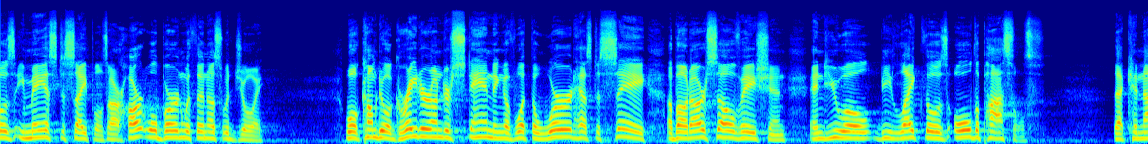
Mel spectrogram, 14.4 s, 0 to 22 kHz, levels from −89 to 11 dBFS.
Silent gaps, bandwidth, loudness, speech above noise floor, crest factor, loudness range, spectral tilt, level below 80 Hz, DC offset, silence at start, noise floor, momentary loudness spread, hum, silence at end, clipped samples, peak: none; 14.5 kHz; -19 LUFS; 43 dB; 18 dB; 3 LU; -5 dB/octave; -62 dBFS; under 0.1%; 0 s; -61 dBFS; 10 LU; none; 0 s; under 0.1%; -2 dBFS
